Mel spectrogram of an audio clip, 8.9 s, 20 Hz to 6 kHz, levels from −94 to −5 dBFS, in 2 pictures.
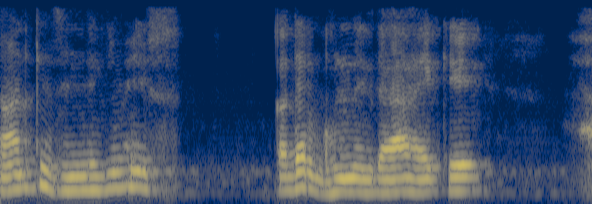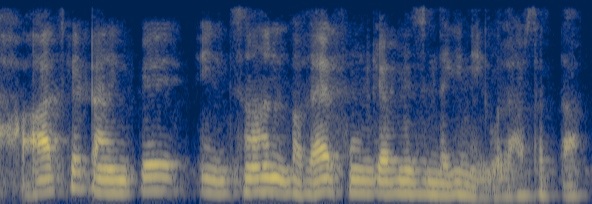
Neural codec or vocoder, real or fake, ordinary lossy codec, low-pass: codec, 16 kHz, 4 kbps, FreqCodec, smaller model; fake; none; 5.4 kHz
